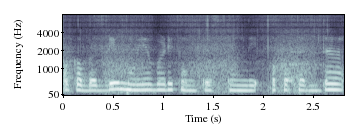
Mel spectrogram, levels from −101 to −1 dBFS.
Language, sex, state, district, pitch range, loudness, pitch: Telugu, female, Andhra Pradesh, Krishna, 190-215 Hz, -15 LUFS, 195 Hz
